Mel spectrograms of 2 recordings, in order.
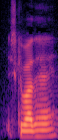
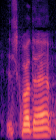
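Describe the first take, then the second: The two takes are said the same way.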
